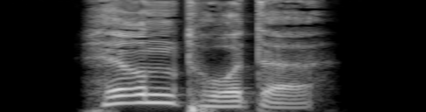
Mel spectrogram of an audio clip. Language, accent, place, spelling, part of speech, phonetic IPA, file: German, Germany, Berlin, hirntote, adjective, [ˈhɪʁnˌtoːtə], De-hirntote.ogg
- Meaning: inflection of hirntot: 1. strong/mixed nominative/accusative feminine singular 2. strong nominative/accusative plural 3. weak nominative all-gender singular 4. weak accusative feminine/neuter singular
